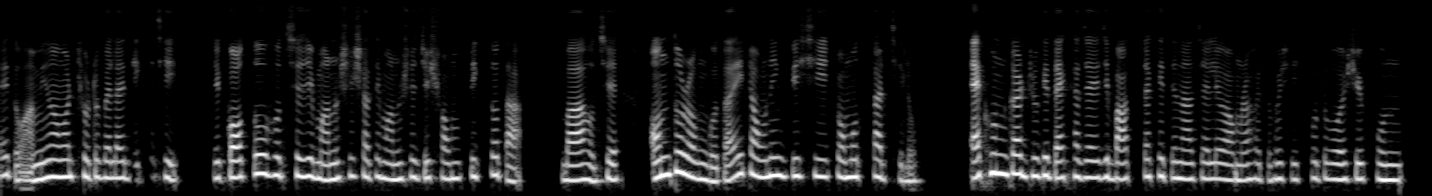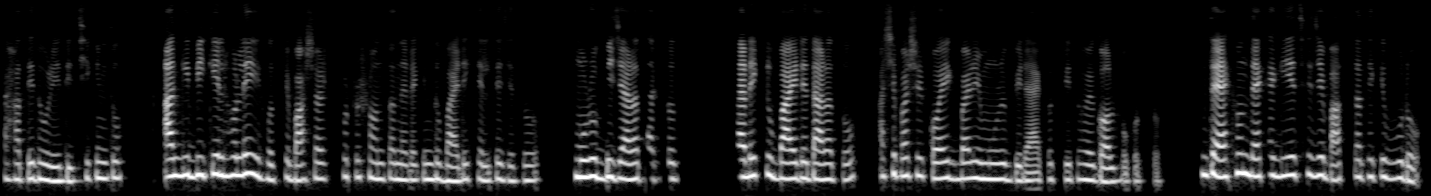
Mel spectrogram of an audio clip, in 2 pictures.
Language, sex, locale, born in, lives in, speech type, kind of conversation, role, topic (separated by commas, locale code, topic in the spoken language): Bengali, female, bn-BD, Bangladesh, Bangladesh, conversation, podcast, guest, তুমি ফোনে দিন শুরু করো কীভাবে, একটু বলো তো?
